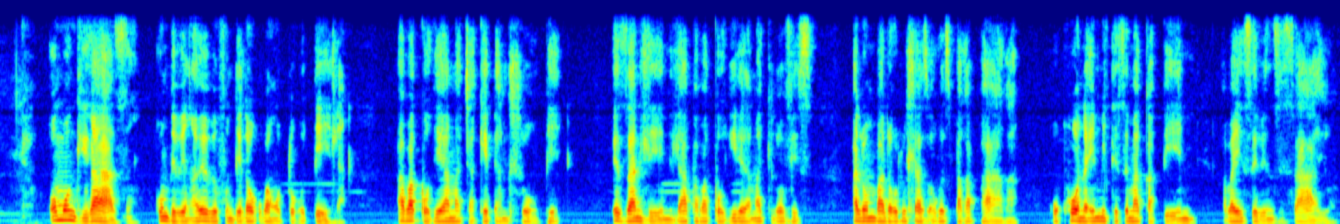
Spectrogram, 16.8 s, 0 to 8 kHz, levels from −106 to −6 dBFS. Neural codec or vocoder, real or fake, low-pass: none; real; 7.2 kHz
